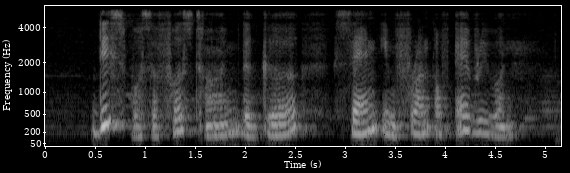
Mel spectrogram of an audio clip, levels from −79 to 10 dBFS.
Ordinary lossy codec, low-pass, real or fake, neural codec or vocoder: Opus, 64 kbps; 5.4 kHz; fake; vocoder, 24 kHz, 100 mel bands, Vocos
